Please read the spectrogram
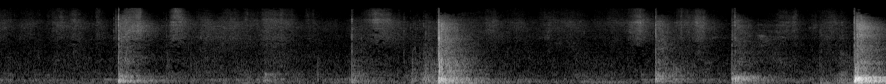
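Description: Aikido breakfalls on tatami mats as partners are thrown: several sharp slaps and thuds a few seconds apart, the loudest near the end.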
